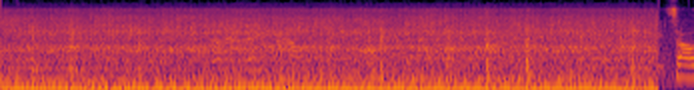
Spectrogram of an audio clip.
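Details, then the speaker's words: Off-road crane diesel, just fixed after being recovered from a rollover down a hill (engine had quit), drones steadily then cuts off; has enough power to run the crane but not to drive itself, cause unknown. "crane runs doesn't have any power it's got enough to use the crane just not enough for it to drive itself places"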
